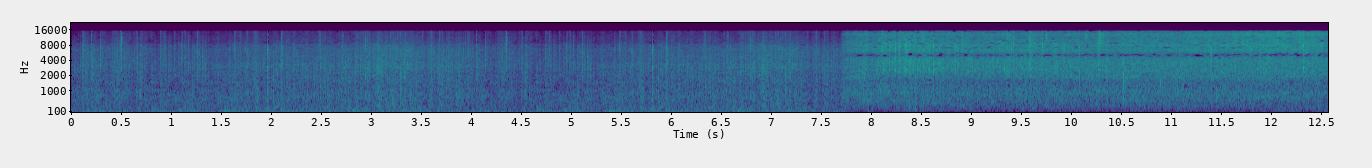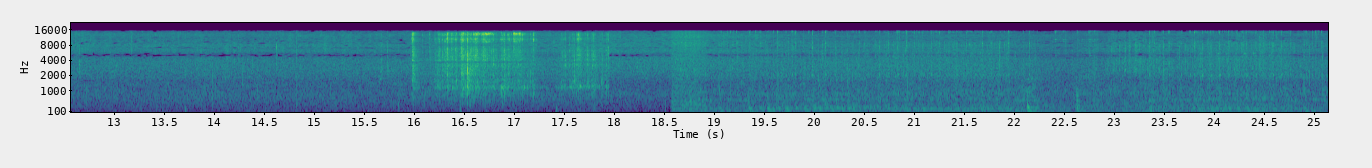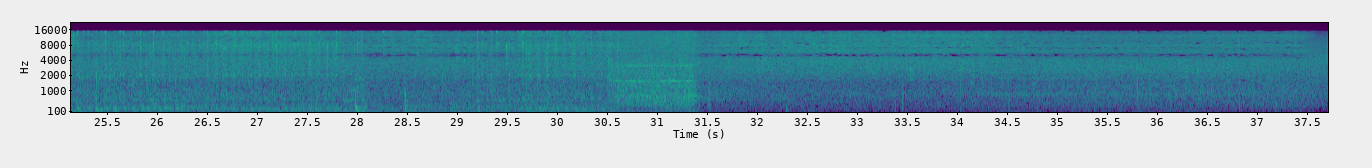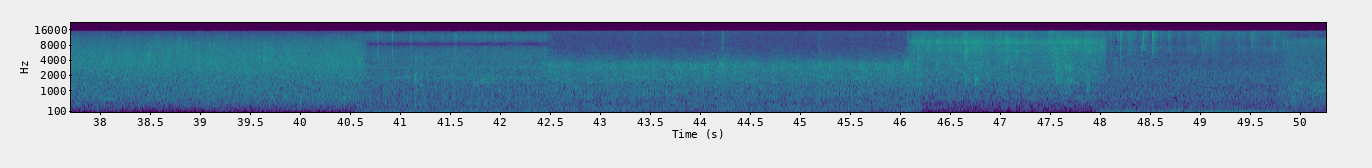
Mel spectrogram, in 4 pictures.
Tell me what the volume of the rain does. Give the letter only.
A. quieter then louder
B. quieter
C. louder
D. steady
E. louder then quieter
D.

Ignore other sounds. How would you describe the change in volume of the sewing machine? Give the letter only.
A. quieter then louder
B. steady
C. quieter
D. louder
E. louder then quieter
B.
